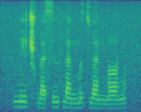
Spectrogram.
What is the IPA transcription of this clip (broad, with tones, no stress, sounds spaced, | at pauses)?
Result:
m w e˥˨ ɪ̯ ʈ͡ʂʰ w ä˨˩ s ɹ̩˦ f w a˨˦ n m ɤ˧ t͡s w a˨˩ n m ɑ˨˦ ŋ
